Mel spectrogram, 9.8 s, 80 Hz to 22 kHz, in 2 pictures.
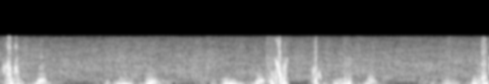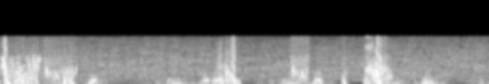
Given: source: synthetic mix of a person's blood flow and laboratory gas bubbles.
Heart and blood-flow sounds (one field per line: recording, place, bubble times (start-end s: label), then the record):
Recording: Doppler ultrasound of blood flow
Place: precordium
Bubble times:
0.01-0.20 s: bubbles
2.66-2.89 s: bubbles
3.10-3.23 s: bubbles
3.42-3.52 s: bubbles
4.78-5.66 s: bubbles
7.01-7.31 s: bubbles
7.79-7.99 s: bubbles
8.30-8.38 s: bubbles
8.52-8.82 s: bubbles
From the record:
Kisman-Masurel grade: 233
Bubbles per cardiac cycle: several, 3 to 8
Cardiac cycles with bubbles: 50 to 99%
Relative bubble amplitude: loud (0.450 to 0.775)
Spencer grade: 3 (all of the cardiac periods contain showers or single bubble signals, but not dominating or overriding the cardiac motion signals)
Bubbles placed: only in the low amplitude regions of the cardiac cycle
